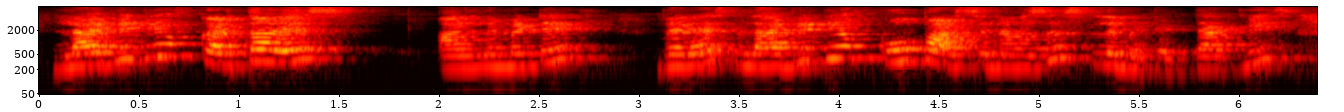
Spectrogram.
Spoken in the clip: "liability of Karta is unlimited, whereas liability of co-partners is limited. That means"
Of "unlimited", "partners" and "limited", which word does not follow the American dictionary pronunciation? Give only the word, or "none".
partners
